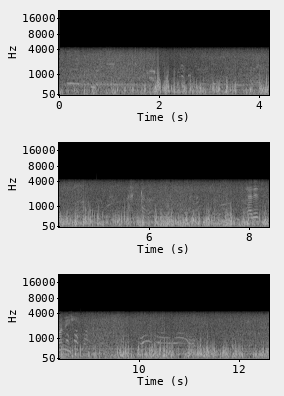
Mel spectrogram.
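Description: A large flock of water birds calls and chatters on the water.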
